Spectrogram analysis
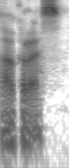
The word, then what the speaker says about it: Alcaraz: I don't think you can look past world number 1, Carlos Alcaraz. Is that how you pronounce his name?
